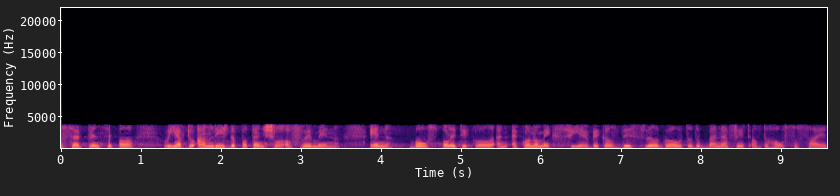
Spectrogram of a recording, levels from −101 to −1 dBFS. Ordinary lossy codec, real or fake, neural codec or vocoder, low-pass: none; real; none; 3.6 kHz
